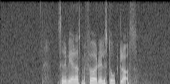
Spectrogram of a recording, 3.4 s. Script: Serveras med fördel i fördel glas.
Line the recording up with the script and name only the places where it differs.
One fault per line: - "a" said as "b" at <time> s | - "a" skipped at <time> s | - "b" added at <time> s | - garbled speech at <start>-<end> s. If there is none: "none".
- "fördel" said as "stort" at 2.1 s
